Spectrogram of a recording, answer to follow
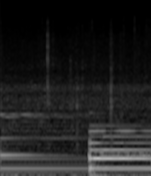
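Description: Slow, soft piano music over a steady low sustained tone: a chord fading away, then a new chord struck a little over a second in. A faint patter like rain runs underneath.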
